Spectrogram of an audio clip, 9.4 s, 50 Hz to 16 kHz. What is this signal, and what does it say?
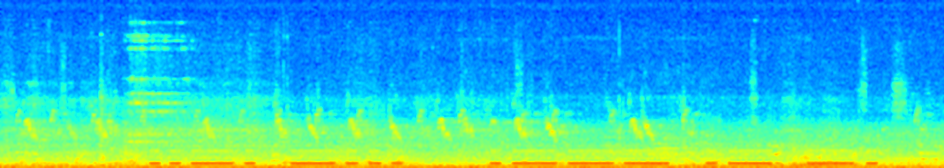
Morse code, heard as a keyed tone, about 11 wpm, 580 Hz, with radio static and street noise. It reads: FB JAN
